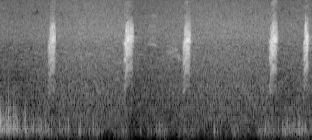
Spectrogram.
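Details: Chick waiting for its mother gives a few scattered, high, hoarse chirps about a second apart, partly mixed with low rustling and crackling nearby.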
